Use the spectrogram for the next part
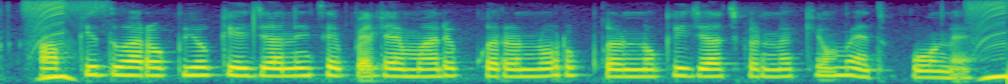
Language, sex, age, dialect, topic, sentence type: Hindi, female, 36-40, Hindustani Malvi Khadi Boli, agriculture, question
